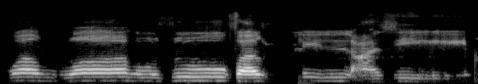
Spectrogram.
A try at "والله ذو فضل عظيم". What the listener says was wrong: Yang ni bukan fadlil, fadlin, lin. Okay, ulang balik.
